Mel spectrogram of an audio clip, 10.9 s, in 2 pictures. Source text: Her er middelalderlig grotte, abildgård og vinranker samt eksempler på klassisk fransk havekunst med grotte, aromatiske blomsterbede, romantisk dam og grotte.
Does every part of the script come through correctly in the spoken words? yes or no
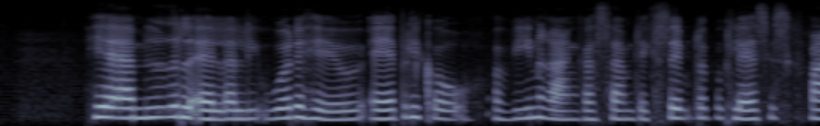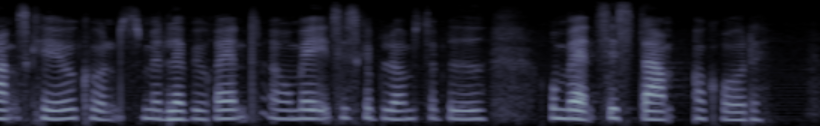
no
